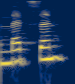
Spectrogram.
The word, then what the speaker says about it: medicine: but medicine medicine or sometimes we remove the I in the middle and just say medicine in the pronunciation and that's as Liam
